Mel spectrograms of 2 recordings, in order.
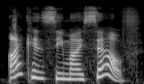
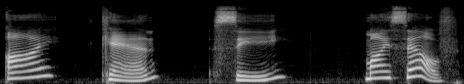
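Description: First: Said in the usual way. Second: I, can, see, myself each said alone with long gaps; word by word. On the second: Shown as a demonstration. Teacher splitting the sentence for kids to repeat. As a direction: break the sentence into single words. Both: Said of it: "我们来练习今天的跟读作业".

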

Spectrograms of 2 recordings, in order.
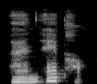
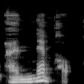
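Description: First: "an apple" as two separate words, no linking; unlinked pronunciation. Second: "an apple" run together as "a-napple"; linked pronunciation. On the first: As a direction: keep "an" apart from "apple", starting "apple" on its vowel. 我们这么读是不对的，因为它没有连读. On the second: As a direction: carry the n of "an" straight into "apple". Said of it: "因为它没有连读，要读". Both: Shown as a demonstration.

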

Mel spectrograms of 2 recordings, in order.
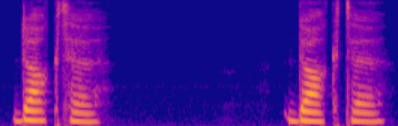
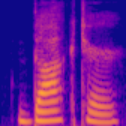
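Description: First: Said in the usual way. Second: "doctor" with American open "ah" and final r; American pronunciation. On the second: Shown as a demonstration. Teacher showing learners the US variant, American pronunciation of "doctor". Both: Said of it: "美式发音".

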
